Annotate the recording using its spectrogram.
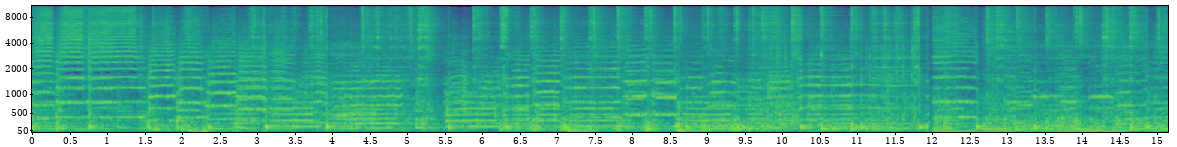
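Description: Marching brass band playing a tune: trumpets, saxophones and a euphonium sustain the melody over a steady percussion beat. The sound cuts out for an instant about twelve seconds in.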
